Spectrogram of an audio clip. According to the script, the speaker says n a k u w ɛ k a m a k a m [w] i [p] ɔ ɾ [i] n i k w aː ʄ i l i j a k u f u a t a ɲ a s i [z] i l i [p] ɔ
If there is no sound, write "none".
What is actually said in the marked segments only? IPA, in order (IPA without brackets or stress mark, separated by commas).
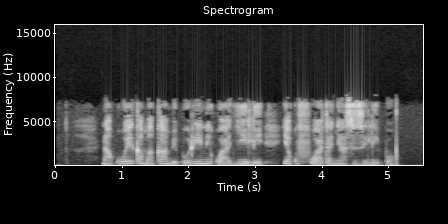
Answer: b, p, i, z, p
